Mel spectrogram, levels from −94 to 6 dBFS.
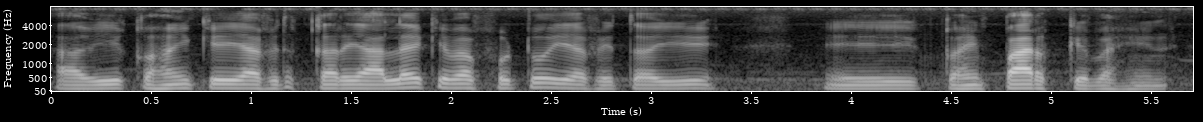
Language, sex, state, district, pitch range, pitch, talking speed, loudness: Bhojpuri, male, Jharkhand, Palamu, 125-140 Hz, 130 Hz, 180 wpm, -24 LUFS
